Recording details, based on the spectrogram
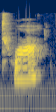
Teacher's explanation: OI in French makes a wa sound.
